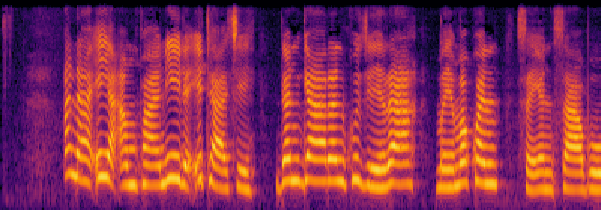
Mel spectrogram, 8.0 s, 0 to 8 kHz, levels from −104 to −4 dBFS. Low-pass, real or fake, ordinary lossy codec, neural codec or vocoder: 7.2 kHz; fake; none; codec, 16 kHz in and 24 kHz out, 2.2 kbps, FireRedTTS-2 codec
